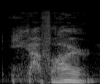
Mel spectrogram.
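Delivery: near-whispered revelation; hushed bad news. Colleague telling teacher the director got fired, whispered. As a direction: break it in a whisper.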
